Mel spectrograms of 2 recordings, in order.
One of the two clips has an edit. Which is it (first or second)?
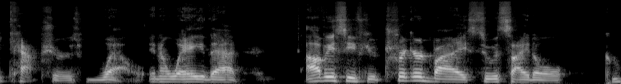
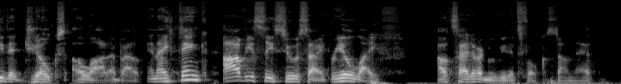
second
